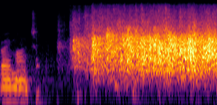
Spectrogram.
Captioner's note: applause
